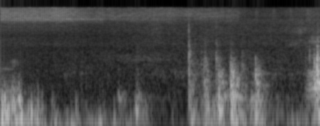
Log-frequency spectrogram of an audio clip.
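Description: Rustling and footsteps of someone walking through tall grass and weeds, with irregular low rumbling and soft knocks.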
